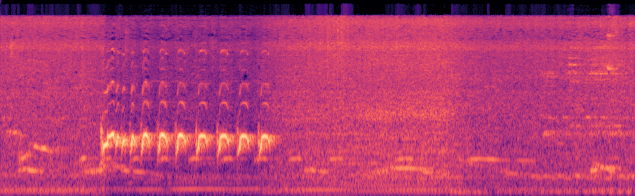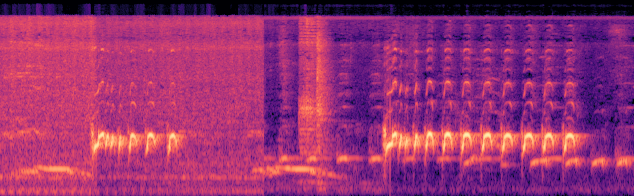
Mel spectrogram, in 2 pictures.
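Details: Lure song of a local wild zebra dove, ngalun kung bulat style, meant to set other doves singing: three bursts of fast, rhythmic coos, each eight to ten notes, over a steady hiss and soft murmuring calls of other birds.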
